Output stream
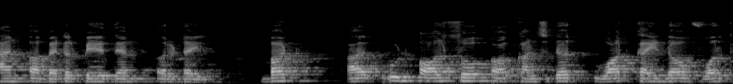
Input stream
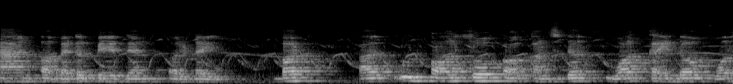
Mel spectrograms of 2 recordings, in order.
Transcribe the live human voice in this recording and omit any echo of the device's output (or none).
none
